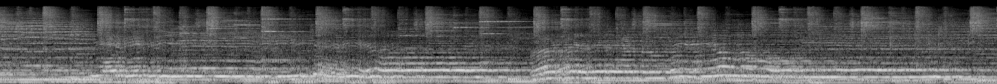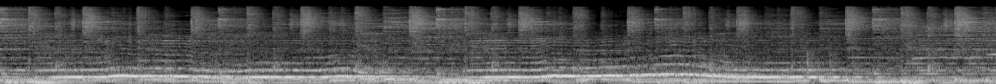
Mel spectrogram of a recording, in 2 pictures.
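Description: A young boy singing a Malayalam song into a handheld microphone over a karaoke-style backing track with a steady beat, his melody gliding between long held notes.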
